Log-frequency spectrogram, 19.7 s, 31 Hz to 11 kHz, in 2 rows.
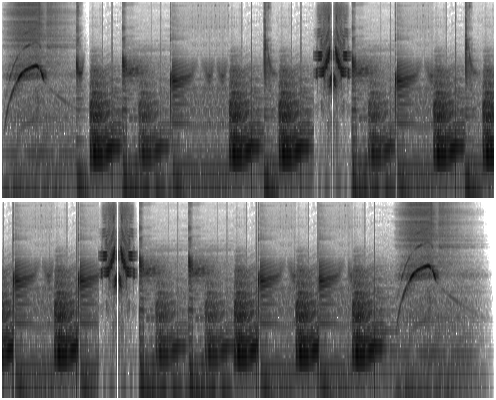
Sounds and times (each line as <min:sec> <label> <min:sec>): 0:00.0 Zings 0:19.2
0:00.0 Comedic Bounces 0:19.3
0:00.0 slide whistle 0:01.6
0:00.1 jaw harp 0:19.0
0:17.7 slide whistle 0:19.0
